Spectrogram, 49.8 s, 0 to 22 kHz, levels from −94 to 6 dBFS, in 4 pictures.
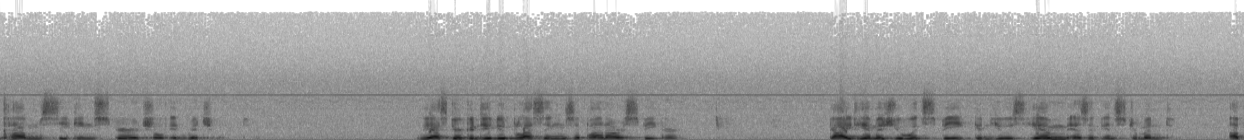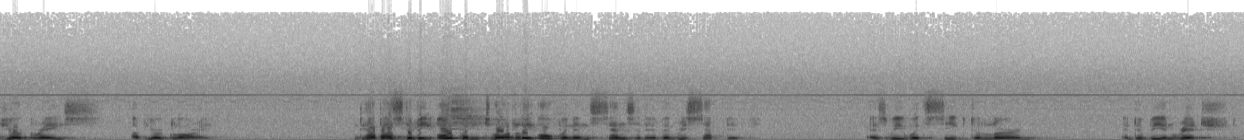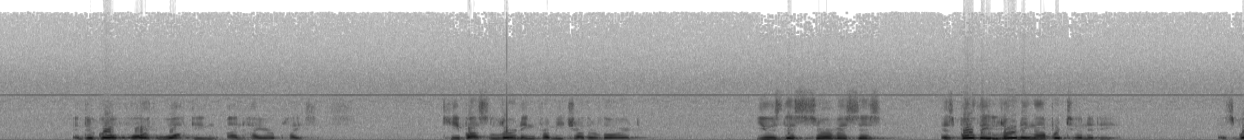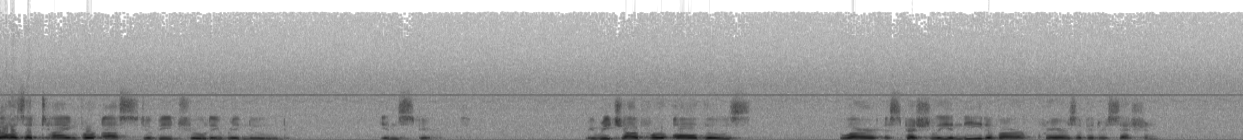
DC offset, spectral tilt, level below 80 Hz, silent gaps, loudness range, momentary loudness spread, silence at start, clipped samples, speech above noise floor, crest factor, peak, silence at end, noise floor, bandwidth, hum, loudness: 2%; -3.5 dB/octave; -42 dBFS; none; 8 LU; 22 LU; 0 s; 0.5%; 22 dB; 14 dB; 0 dBFS; 0 s; -33 dBFS; 20 kHz; none; -12 LUFS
